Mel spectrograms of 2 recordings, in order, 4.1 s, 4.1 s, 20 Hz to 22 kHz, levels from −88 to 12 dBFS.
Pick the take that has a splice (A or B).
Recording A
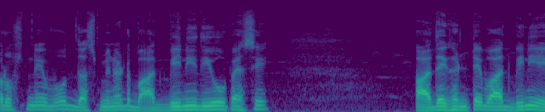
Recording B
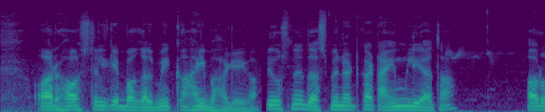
B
